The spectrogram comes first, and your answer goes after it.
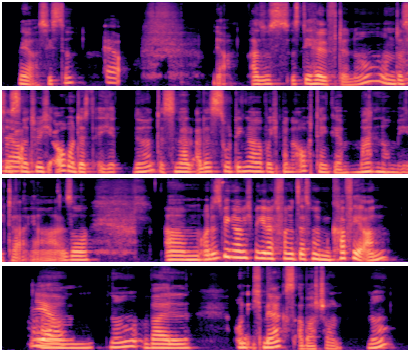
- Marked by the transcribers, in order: none
- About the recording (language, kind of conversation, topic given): German, unstructured, Was ist dein bester Tipp, um Geld zu sparen?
